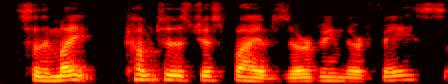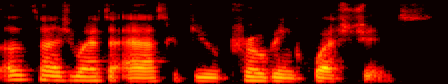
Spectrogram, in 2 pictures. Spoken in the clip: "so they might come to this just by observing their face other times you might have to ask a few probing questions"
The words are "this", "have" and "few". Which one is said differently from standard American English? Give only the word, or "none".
have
